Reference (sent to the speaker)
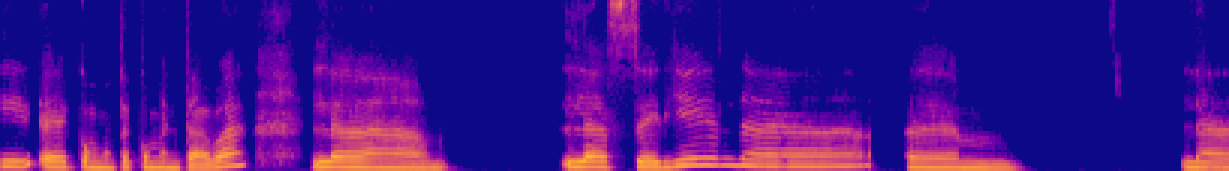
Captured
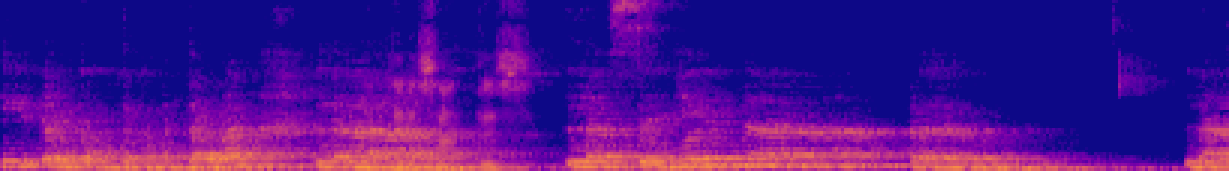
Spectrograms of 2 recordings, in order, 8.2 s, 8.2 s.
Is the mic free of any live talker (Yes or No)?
No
